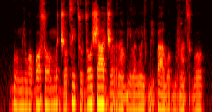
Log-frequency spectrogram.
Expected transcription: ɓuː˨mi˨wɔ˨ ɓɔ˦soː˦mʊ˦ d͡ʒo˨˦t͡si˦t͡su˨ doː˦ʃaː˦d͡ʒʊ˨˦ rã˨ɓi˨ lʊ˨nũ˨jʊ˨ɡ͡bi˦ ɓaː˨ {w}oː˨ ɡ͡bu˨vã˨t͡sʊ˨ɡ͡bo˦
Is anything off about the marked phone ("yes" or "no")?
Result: no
